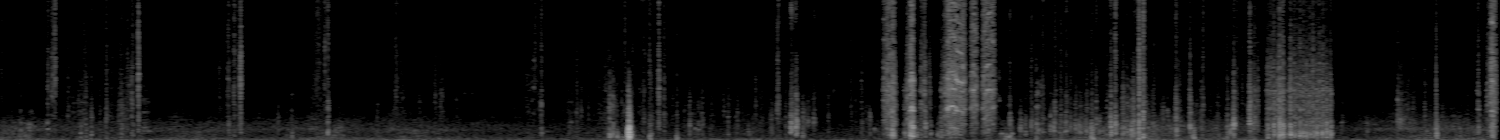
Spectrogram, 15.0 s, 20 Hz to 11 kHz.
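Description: Wooden 2x4 boards being handled and pulled off a wooden cart frame during disassembly: scattered knocks and clunks, one sharp knock about six seconds in, a burst of clatter around nine to ten seconds, and a scrape of about a second near the end.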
